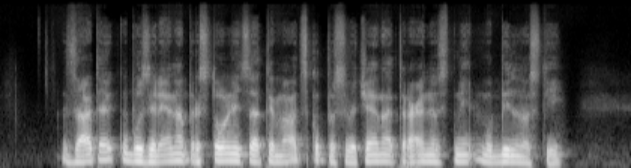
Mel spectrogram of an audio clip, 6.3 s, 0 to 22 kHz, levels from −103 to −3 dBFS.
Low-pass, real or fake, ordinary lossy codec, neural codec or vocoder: 19.8 kHz; fake; none; codec, 44.1 kHz, 2.6 kbps, DAC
